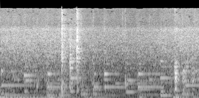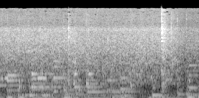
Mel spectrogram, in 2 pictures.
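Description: Ground meat, sliced hotdogs and mushrooms sizzling in a hot aluminium wok, stirred with a metal spatula. The utensils knock sharply against the pan twice about a second in and once near the end.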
